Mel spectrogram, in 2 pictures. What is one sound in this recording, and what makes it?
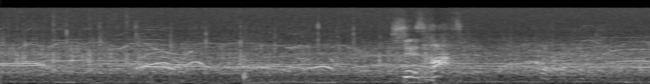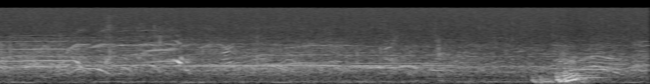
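A rock band plays live music through loudspeakers outdoors.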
